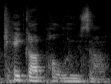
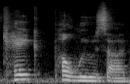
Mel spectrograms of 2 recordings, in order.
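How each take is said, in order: First: An extra 'a' syllable comes between Cake and Palooza. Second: Cake runs straight into Palooza with no extra syllable. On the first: The speaker calls it wrong. "not Cake-a-Palooza" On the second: The speaker calls it right. "I think it's just Cake Palooza"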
